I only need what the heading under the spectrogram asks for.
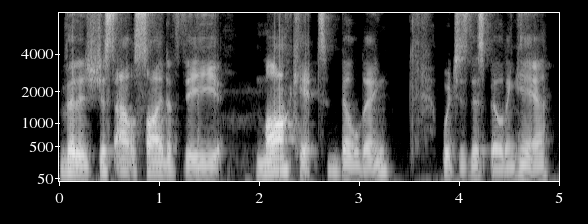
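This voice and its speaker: A man's voice: fairly low pitch, a little slow, no room sound. A man game master narrating and chatting through a tabletop game stream in an informal, self-deprecating way.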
